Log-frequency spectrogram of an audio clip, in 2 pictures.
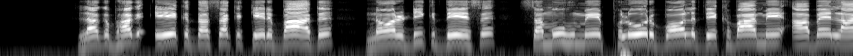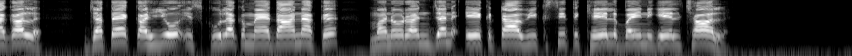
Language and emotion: Maithili, neutral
